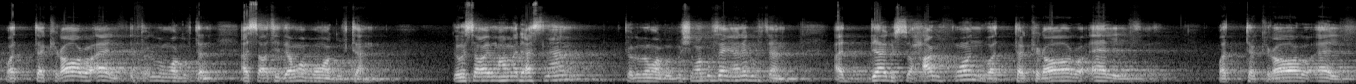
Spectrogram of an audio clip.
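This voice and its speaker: A male teacher giving a classroom grammar lesson. He drills each verb form slowly, repeating it, and keeps asking the students whether they are following. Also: on the high side, vocal fry, reverberant, long reverb tail, low-quality recording. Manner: coaxing, checks students follow.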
